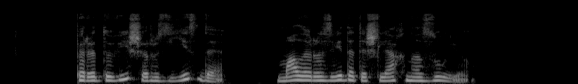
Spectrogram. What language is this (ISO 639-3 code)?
ukr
